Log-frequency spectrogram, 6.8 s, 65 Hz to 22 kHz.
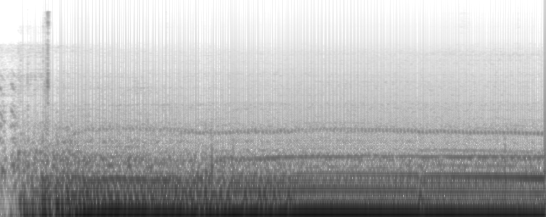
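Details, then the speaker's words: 1996 BMW E36 328i after installing new MAF sensor: catches at once and settles into steady even idle with no stumble or hunting; much better than with old MAF. "I think it's running better now with the new MAF. Much better."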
